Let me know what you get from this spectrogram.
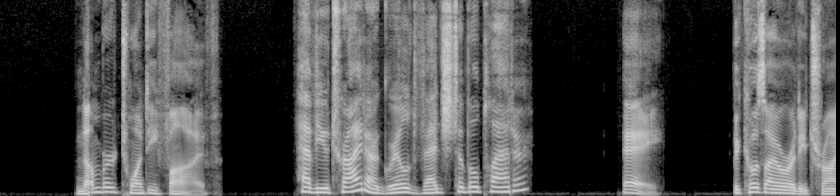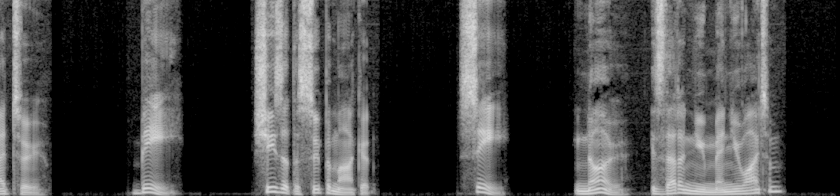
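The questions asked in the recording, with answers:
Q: Have you tried our grilled vegetable platter?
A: C: No, is that a new menu item?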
